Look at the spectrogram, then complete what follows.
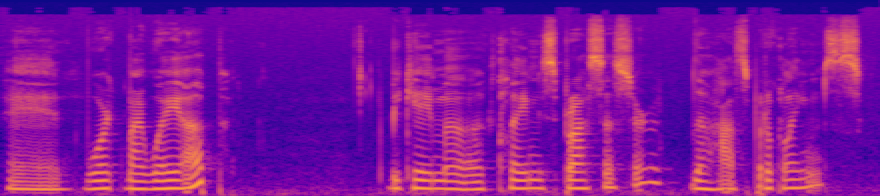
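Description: Low gravelly older woman. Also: dark tone. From Caribbean. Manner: unhurried, halting with fillers. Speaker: guest. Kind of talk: casual interview chat.

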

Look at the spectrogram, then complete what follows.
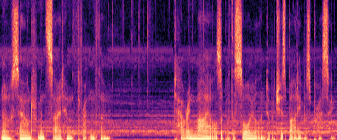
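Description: A man with a gravelly, creaky voice giving brooding, hushed, literary narration in a horror audio drama. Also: lowish voice, monotone, normal speed, over music. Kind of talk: scripted literary narration, solemn and slow.

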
